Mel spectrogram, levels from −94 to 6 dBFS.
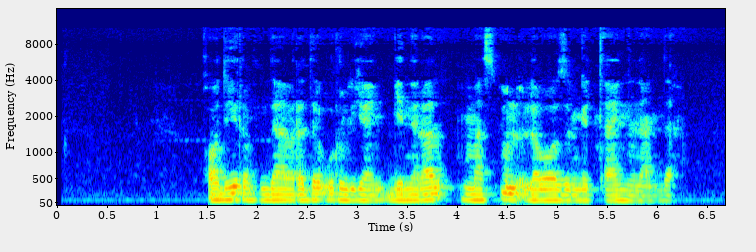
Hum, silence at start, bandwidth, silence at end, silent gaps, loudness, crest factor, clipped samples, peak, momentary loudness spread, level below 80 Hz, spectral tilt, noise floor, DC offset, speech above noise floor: none; 1.5 s; 11.5 kHz; 0.5 s; none; -28 LUFS; 18 dB; under 0.1%; -10 dBFS; 8 LU; -50 dBFS; -7.5 dB/octave; -63 dBFS; under 0.1%; 37 dB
